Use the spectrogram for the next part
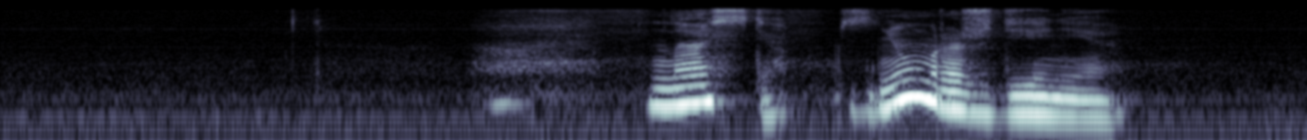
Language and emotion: Russian, sad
